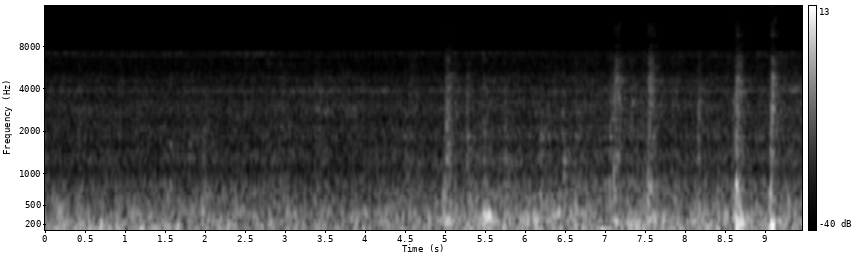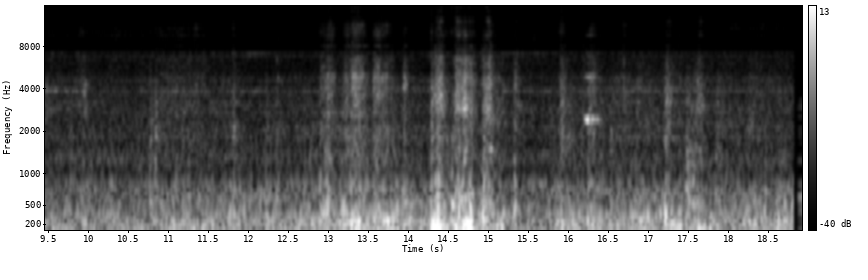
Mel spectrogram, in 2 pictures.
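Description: A Bengaluru to Vijayapura express train with new LHB coaches rolls along the rails with a steady heavy rumble and repeated clickety-clack over rail joints, growing louder and busier partway through.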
